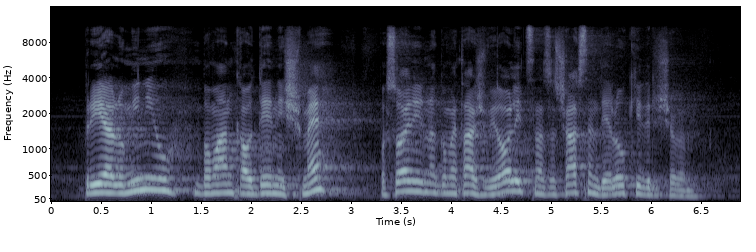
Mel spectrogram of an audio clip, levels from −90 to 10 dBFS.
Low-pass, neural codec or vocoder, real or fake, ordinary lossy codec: 10.8 kHz; none; real; none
